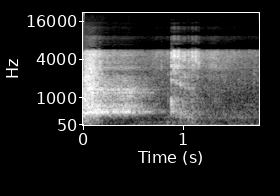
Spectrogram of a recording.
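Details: Pet dog talking to its owners indoors: one loud, abrupt bark-like burst at the start, then a short softer yelp around the middle, fading into quiet room noise.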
